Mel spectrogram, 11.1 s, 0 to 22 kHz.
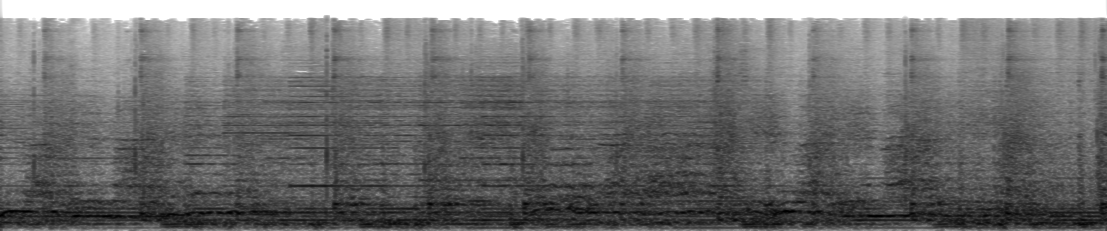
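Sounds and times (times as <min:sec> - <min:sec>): drums: 0:00.0 - 0:11.0
voices singing together: 0:00.0 - 0:11.0.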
